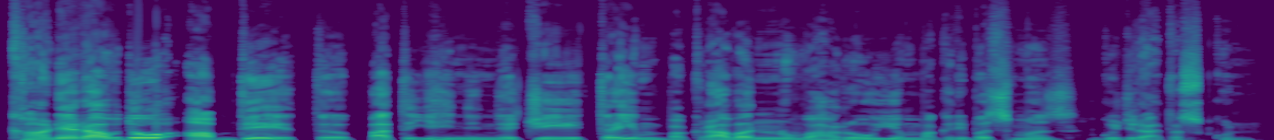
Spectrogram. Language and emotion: Kashmiri, neutral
